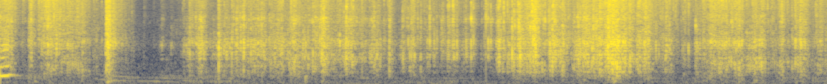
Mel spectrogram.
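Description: A plastic bookmark packet from a diamond-painting kit is crinkled and torn open up close, a steady stream of rustling and crackling across several seconds with a brief pause near the start.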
